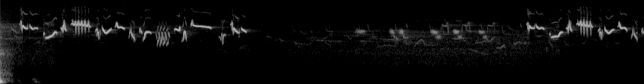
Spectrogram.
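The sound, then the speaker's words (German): High, squeaky songbird notes in quick repeated bursts, like a creaking bicycle chain, with a fainter softer twittering stretch in the middle before the loud squeaky phrases return. “Also ja, viel weicher als beim Gierlitz, aber ich finde diese quietschende Fahrradkette oder diese Assoziation schon ganz hilfreich.”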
